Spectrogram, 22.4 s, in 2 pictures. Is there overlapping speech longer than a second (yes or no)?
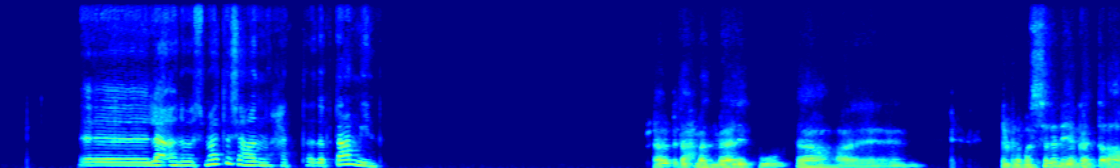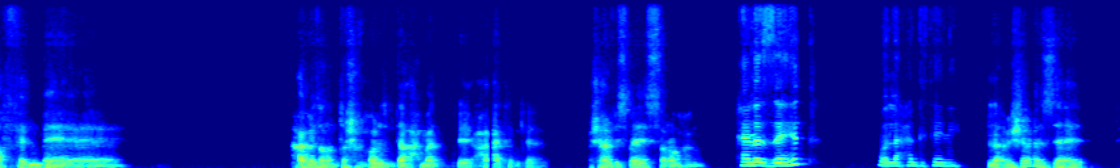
no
